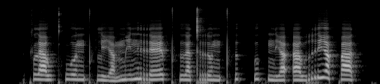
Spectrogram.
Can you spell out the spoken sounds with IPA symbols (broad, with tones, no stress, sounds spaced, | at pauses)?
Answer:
k l a˧ w kʰ w o˧ n pʰ l i˨˩ a̯ m i˦˥ n r ɛː˦˥ pʰ ɯ˧ a̯ t r o˧ n pʰ ɯ˦˥ k̚ ʔ u˥˩ k̚ n i˦˥ a̯ ʔ a˧ w r i˥˩ a̯ p a˥˩ t̚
